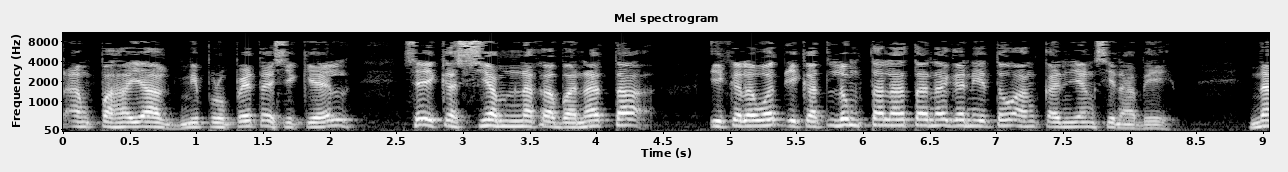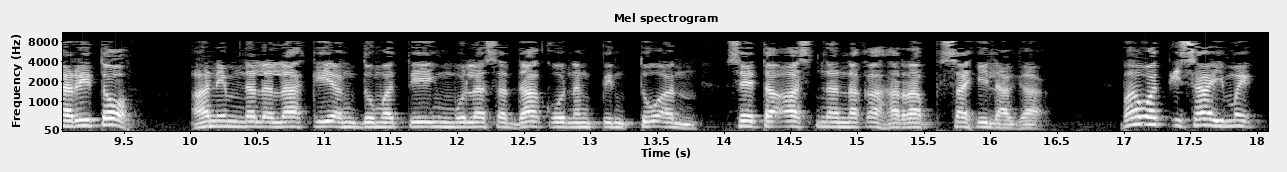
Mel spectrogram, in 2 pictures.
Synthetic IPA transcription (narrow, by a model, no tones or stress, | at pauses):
ɐŋpɐɦɐjaɡ̚nɪpɾopɛt̪ɐɛsɛkjɛl | sɐɪkɐsjamnɐkɐbɐnaːt̪a | ɪkɐlɐwat̪̚ɪkɐt̪loŋt̪ɐlaːt̪ɐnɐɡɐnɪt̪o̞ɐŋkɐnjaŋsɪnaːbɪ | nɐɾiːt̪o̞ | ʔaːnɪmnɐlɐlaːkɪɐŋd̪ʊmɐt̪ɪŋmʊlasɐd̪aːkonɐŋpɪnt̪uːʔɐn | sɐit̪ɐʔasnɐnɐkɐɦɐɾap̚sɐhɪlaːɡa | baːwɐt̪̚ɪsajmɐj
